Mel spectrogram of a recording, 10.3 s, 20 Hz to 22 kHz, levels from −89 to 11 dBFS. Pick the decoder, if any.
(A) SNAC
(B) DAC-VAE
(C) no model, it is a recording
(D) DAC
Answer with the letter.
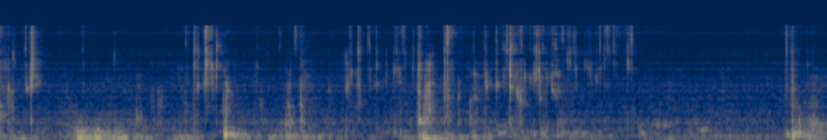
A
